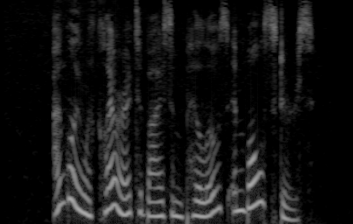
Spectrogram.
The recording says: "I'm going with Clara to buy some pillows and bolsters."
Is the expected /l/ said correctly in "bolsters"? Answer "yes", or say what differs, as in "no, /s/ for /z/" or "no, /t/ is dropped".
yes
